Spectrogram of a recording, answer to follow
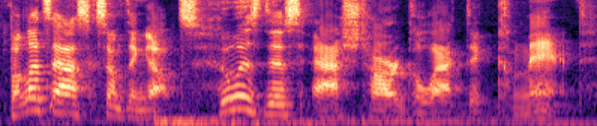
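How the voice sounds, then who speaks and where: A man's voice: medium pitch, huge pitch swings, moderate pace, pushed and bright. A man co-hosting a show, mixing scripted narration with informal, incredulous asides. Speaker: show host. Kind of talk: conversational co-hosted scripted narration with casual asides.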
